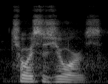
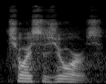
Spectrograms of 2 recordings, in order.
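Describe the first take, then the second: No difference in how they are said.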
